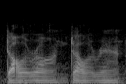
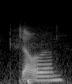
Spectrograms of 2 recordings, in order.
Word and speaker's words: Dalaran: Apparently it's Dalaran, I don't know. Dalaran. Yeah, that's how you say it.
